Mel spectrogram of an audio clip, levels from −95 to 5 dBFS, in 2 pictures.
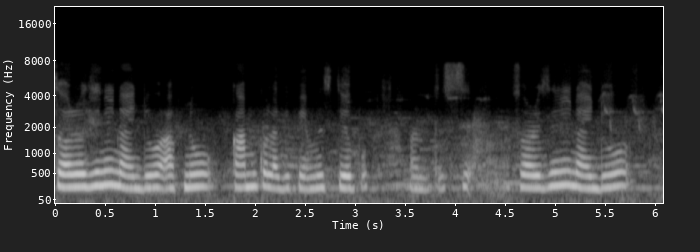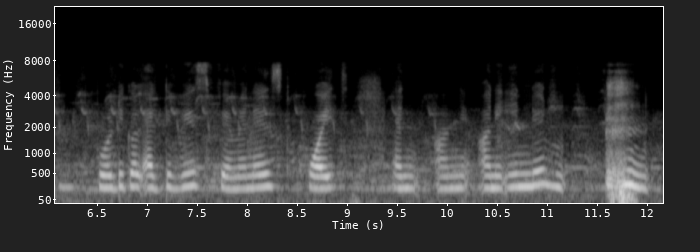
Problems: constant background noise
